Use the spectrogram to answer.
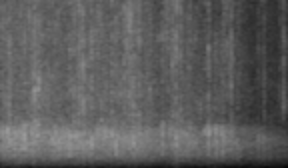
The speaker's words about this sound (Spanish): Dar un aplauso al Señor.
